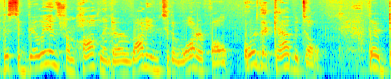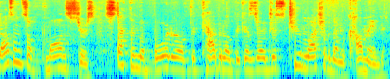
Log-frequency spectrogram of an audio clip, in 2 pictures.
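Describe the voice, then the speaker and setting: A man plays a worn-out monster queen in a fan horror drama, anxious and scolding. The tone is dark and mellow, fairly high for a man, over faint noise. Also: lively intonation, brisk, lightly acted, rough recording. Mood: weary, distressed.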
